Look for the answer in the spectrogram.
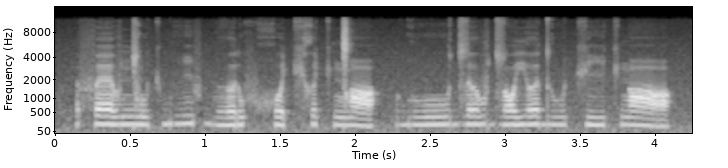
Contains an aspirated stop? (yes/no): no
